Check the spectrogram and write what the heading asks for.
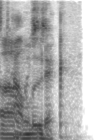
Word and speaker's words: Talmudic: I believe it's Talmudic. – Talmudic? – The Talmud.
